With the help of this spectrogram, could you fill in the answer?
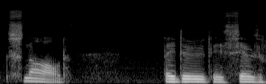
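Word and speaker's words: Snarled: I first heard that story on a YouTube on a YouTube channel called Snald.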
